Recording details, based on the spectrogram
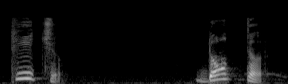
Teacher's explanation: Stress is marked on first syllable.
